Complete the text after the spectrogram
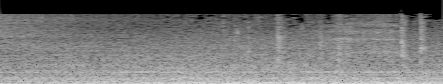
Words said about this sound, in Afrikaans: O, nou ry meneer glo net op in die kloof tot by die plaashuis.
